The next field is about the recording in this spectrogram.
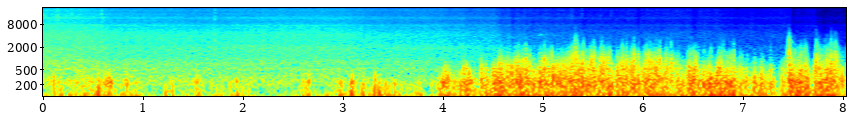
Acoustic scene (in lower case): park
